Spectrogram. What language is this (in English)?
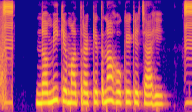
Bhojpuri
